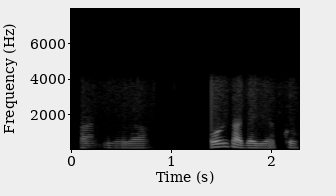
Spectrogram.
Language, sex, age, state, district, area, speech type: Hindi, male, 18-30, Bihar, Begusarai, rural, conversation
